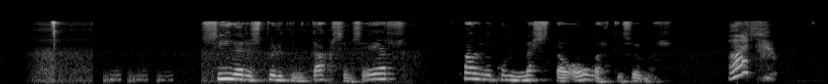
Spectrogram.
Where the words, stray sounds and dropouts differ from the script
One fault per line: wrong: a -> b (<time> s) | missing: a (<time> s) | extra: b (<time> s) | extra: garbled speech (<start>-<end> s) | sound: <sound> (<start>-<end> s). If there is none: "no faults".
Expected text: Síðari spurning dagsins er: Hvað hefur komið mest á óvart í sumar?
sound: laugh (1.0-1.7 s)
sound: sneeze (7.3-7.8 s)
